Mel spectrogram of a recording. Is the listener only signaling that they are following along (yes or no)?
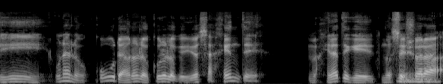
yes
